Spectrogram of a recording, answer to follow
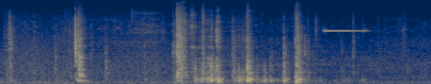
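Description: Several knocks and rattles of a power plug and cord being handled and pushed into a wall socket, then one short high electronic beep.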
